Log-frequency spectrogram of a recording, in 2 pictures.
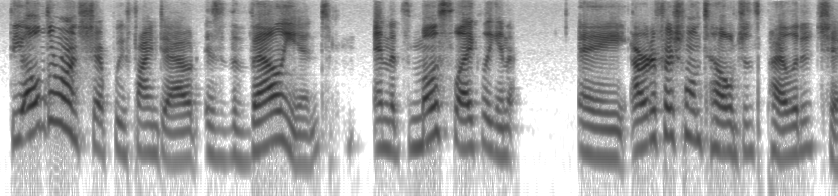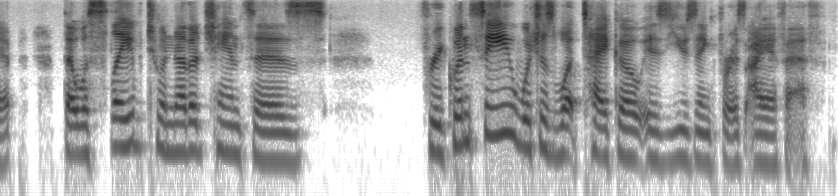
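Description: A woman hosts a podcast, recapping the plot in a casual, animated way. Her pitch swings widely as she talks. The recording is dry and a bit muffled. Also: dry recording. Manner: animated recap, laughs often. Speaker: podcast host summarizing a book. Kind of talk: casual chat.

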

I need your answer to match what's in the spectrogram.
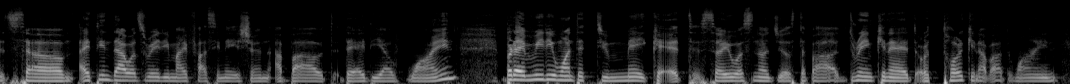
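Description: A woman's voice: deep voice, a little mellow, no room sound. A middle-aged woman from Colombia, a native Spanish speaker, talking earnestly as an interview guest, with many ums and uhs. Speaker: winemaker guest. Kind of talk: casual interview talk.

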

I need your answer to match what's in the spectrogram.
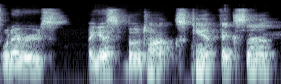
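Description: A man's voice: mid-range voice, unhurried, slight background noise. A man, the podcast's producer, chiming in with short wry reactions in casual chat.

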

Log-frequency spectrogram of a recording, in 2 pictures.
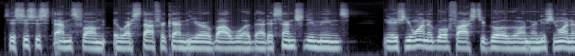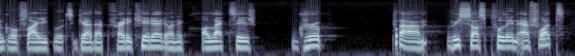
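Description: Earnest male founder, very even pitch. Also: normal speed, no room sound. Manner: earnest, formal wording with aphorisms. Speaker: startup co-founder, guest. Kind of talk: explanatory interview answer.

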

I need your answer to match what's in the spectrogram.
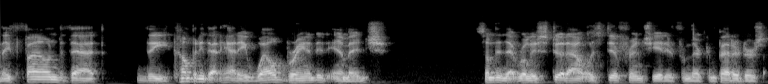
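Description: Man, Great Lakes Michigan accent, low-pitched, chatty show host, explanatory, slightly muffled recording. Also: fairly bright tone. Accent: Michigan, Great Lakes American. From Michigan, United States. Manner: chatty, explanatory, addresses listeners directly. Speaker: podcast host, branding professional. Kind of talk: conversational show hosting.

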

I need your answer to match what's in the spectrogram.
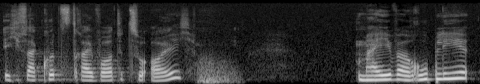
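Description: A woman moderating a book reading in a museum, introducing the two authors in a friendly, slightly halting way. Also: mid-range voice, mellow. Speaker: event moderator. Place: museum event space.

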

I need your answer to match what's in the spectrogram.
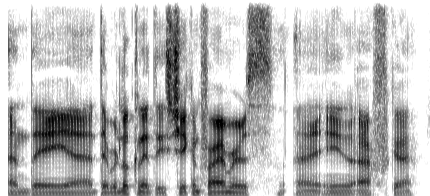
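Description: A man's voice: low-pitched, little pitch movement, clean tone, dry recording, studio quality. A man co-hosting a podcast, chatting casually and rambling with lots of fillers. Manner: rambling, quick, many fillers. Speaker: podcast co-host. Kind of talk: casual chat.

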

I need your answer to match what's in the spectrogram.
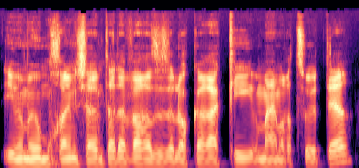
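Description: A man's voice: mid-range voice, monotone, clean tone, no room sound, clean studio sound. A man co-hosting a podcast, probing the guest with follow-up questions in casual chat. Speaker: podcast co-host.

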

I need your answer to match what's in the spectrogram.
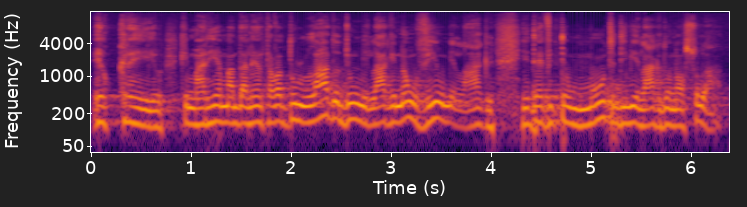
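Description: A male pastor preaching a sermon, telling stories in an animated, conversational way and often tagging lines with a questioning aside. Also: mid-range voice, a little fast. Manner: animated, conversational, frequent rhetorical "né?". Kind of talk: sermon with storytelling. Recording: long hall reverb.

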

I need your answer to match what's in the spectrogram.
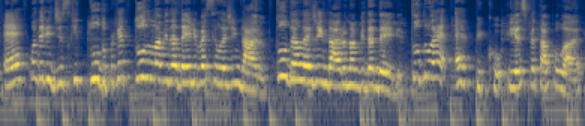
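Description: A woman teaching English phrases as a language lesson, lively and drilling lines for the listener to repeat, a Portuguese speaker. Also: high-pitched. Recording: roomy echo with faint music.

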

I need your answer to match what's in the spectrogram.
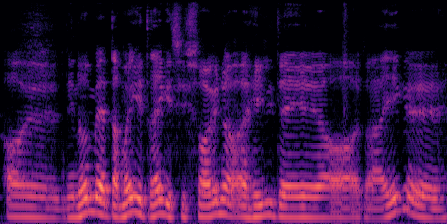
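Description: A man's voice: on the high side, vocal fry, warm tone. A man in casual conversation, eagerly retelling TV scenes and quoting characters, swearing offhandedly. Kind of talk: casual chat retelling TV episodes.

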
